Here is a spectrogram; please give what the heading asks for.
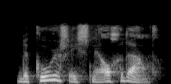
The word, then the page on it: koers: Dutch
